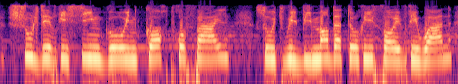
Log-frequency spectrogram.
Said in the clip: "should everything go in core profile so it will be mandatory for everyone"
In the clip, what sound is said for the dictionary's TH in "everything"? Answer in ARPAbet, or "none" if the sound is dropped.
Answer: S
